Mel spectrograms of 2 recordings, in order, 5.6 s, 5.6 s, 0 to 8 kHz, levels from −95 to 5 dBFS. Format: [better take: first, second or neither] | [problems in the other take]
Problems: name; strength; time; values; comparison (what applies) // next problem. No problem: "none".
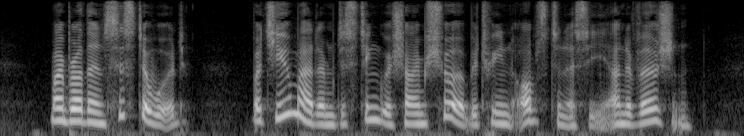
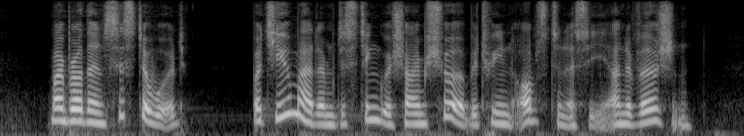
first | noise reduction (neural separator model SepFormer DNS4)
